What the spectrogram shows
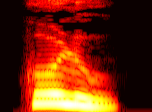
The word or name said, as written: ಗೋಳು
